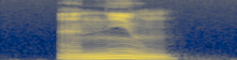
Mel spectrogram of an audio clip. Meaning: 1. neon (the gas) 2. neon (luminous tube)
- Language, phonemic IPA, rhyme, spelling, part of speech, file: French, /ne.ɔ̃/, -ɔ̃, néon, noun, Fr-néon.ogg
